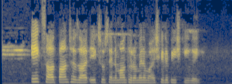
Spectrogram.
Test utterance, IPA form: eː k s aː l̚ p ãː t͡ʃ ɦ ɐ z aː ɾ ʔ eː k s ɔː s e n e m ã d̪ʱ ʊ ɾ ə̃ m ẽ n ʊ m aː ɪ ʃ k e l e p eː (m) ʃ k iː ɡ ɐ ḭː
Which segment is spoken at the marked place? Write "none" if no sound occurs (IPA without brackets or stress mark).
none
